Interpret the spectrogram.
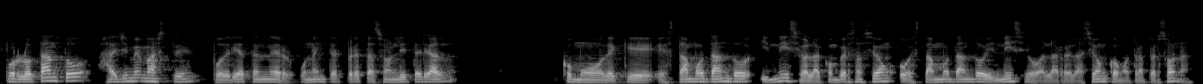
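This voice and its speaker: A man's voice: mid-range voice, moderate pace, darkish tone, muffled recording. A Honduran man in his forties with a Honduran Spanish accent, patiently explaining a beginner language lesson and often checking in with "ok?". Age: 40s. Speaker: Japanese teacher.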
